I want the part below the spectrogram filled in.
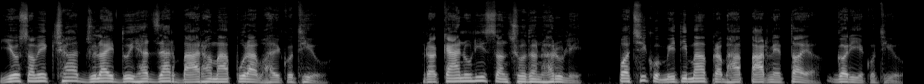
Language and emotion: Nepali, neutral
